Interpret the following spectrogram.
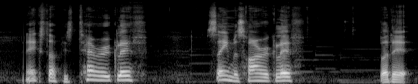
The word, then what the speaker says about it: Pteroglyph: but we'll put the Pteroglyph in front of the Hieroglyph because it's got a cooler picture. You can never hear when the Pteroglyphs are going to the toilet because the P is silent.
